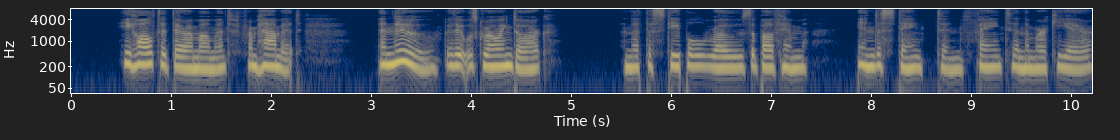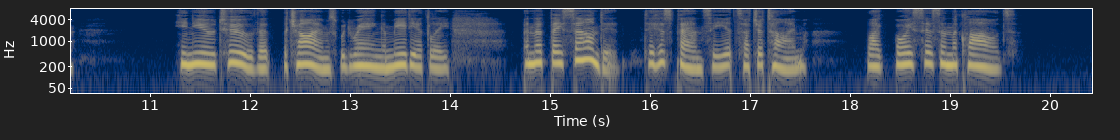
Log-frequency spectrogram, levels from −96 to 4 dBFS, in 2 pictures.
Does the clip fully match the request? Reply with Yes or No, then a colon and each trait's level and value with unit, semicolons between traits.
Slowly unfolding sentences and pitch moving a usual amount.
No: average, 155 wpm; average, 3.4 semitones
